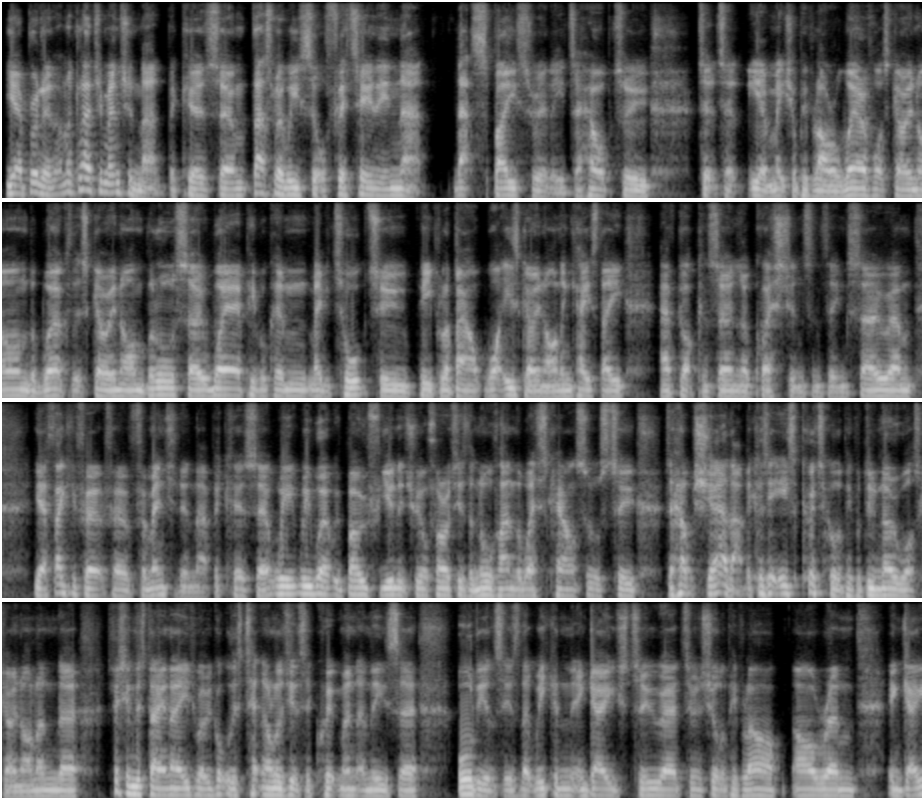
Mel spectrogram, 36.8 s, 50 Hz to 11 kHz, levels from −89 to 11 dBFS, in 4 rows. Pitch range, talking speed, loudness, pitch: 95-110 Hz, 230 wpm, -15 LUFS, 105 Hz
